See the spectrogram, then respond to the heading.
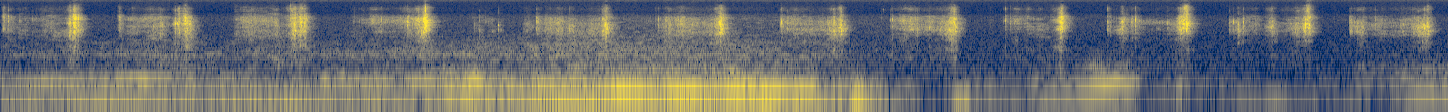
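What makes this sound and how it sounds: Long nails scratch and rub across the textured surface of a small glittery foam craft pumpkin. They make a series of irregular, bright, crackly scratches over a steady low hum. The hum fades about two-thirds of the way through, leaving sharper isolated scrapes.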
